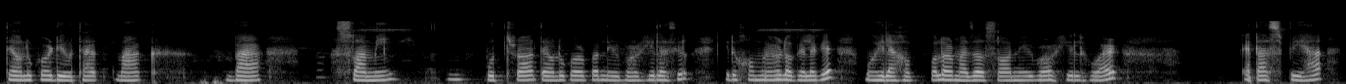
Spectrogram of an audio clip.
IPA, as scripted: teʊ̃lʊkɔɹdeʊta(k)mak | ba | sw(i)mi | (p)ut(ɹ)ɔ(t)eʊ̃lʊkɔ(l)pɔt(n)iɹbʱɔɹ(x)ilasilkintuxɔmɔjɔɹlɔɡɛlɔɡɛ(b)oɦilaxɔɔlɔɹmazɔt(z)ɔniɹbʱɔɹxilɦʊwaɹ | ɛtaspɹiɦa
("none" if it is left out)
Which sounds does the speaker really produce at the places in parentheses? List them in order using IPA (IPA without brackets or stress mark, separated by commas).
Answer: k, a, p, ɹ, t, ɹ, n, x, m, s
